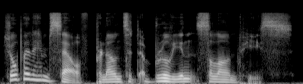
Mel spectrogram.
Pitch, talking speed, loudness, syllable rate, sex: 135 Hz, 160 wpm, -18 LUFS, 5.2 syllables/s, male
